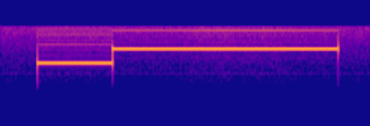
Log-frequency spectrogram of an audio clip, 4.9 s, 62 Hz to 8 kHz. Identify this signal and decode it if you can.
Two-tone page, heard as a one-second tone, then a three-second tone, about 710 then 1220 Hz. It is heard from 0.5 to 4.5 s.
